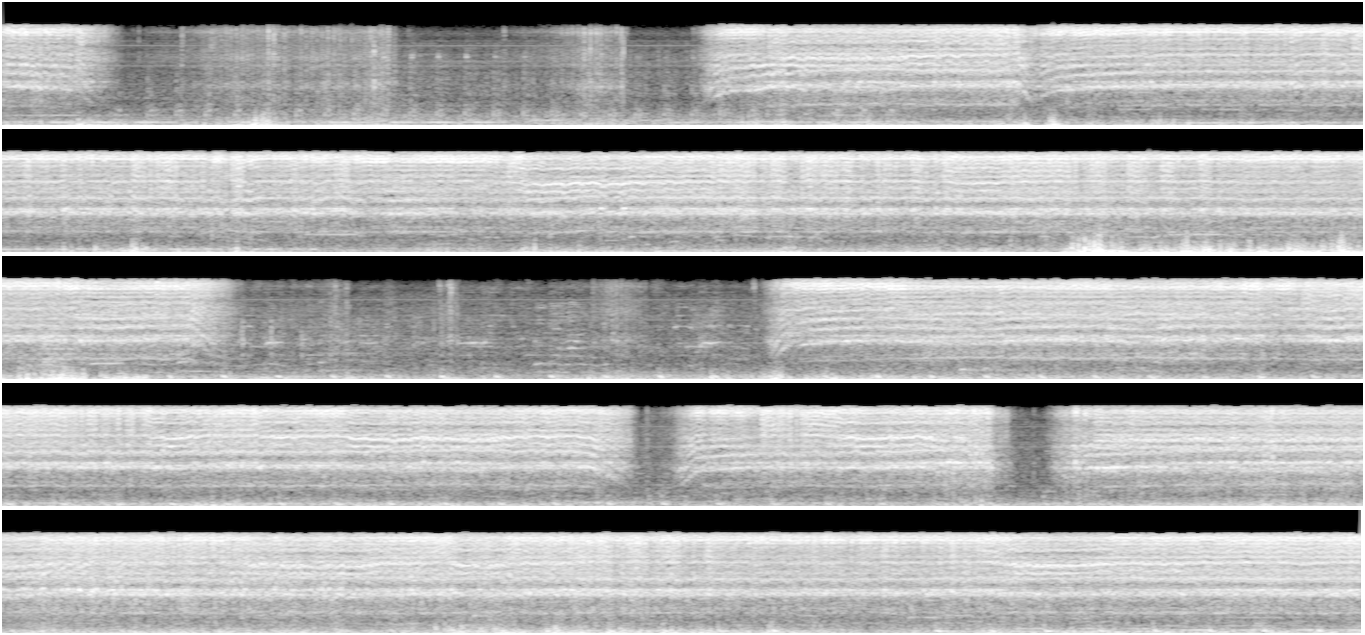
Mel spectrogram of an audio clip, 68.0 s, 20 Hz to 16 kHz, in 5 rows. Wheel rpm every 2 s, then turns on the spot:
80, 40, 10, 60, 160, 150, 170, 170, 170, 160, 170, 160, 160, 170, 120, 0, 0, 50, 160, 170, 160, 170, 160, 110, 160, 80, 150, 160, 160, 170, 170, 170, 160, 170.
2-4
